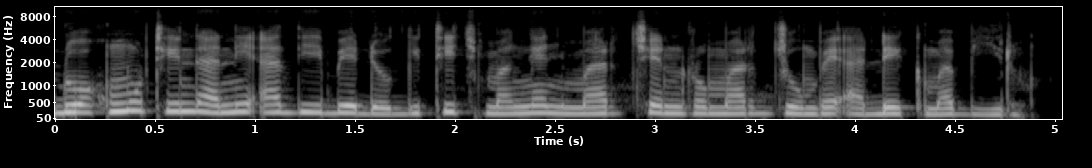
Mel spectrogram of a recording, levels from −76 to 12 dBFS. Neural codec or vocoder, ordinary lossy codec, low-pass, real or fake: none; none; 9.9 kHz; real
